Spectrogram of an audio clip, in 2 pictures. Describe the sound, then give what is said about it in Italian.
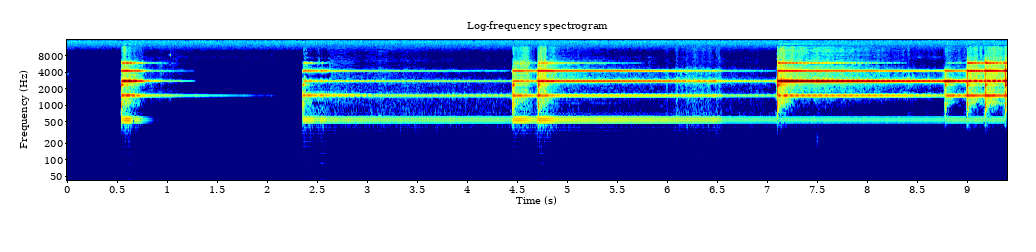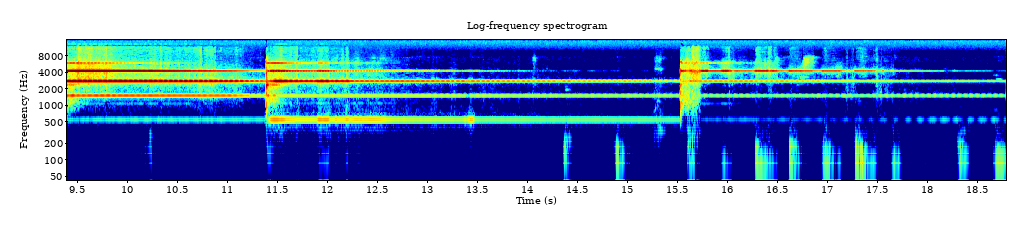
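A meditation bell rings out repeatedly to introduce a meditation, each clear strike leaving a long, shimmering hum that overlaps the next; toward the end, soft low rhythmic thumps pulse beneath the fading tone. “Rimaniamo qualche istante in ascolto e ascoltiamo qualche suono di campana che ci introdurrà alla meditazione.”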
